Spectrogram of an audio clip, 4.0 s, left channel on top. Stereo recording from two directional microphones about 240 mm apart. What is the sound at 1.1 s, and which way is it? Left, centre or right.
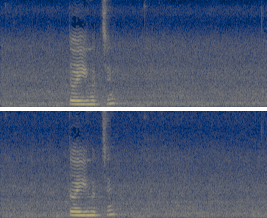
Speech, centre.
